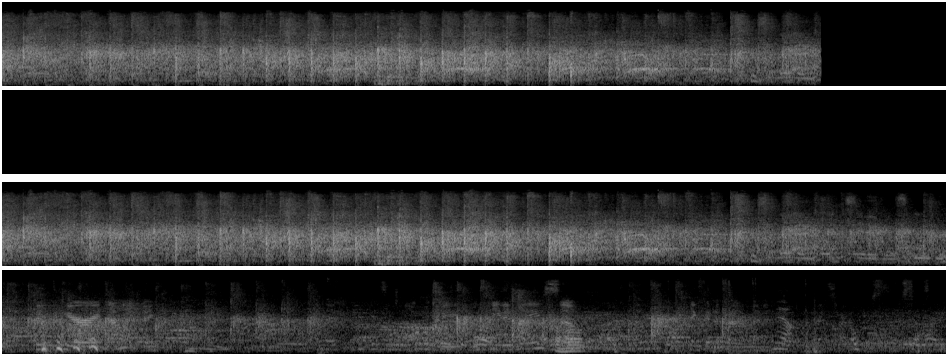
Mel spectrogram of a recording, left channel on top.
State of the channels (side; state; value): left; drops out; at 8.2 s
